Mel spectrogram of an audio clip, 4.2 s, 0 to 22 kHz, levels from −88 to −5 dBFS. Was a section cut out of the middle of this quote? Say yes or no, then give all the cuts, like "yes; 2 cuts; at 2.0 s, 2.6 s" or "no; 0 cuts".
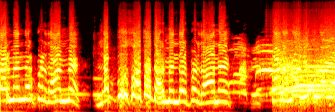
yes; 1 cut; at 1.1 s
